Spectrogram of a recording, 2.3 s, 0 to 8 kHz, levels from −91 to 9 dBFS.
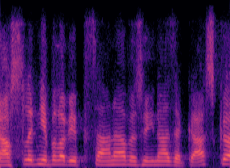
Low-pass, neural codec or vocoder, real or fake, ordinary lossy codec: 7.2 kHz; codec, 16 kHz, 0.5 kbps, X-Codec, WavLM features, trained on Multilingual LibriSpeech; fake; Opus, 16 kbps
